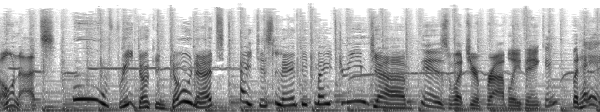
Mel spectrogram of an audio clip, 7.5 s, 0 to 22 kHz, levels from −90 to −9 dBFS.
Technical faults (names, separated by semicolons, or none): compressed frames skipped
